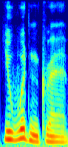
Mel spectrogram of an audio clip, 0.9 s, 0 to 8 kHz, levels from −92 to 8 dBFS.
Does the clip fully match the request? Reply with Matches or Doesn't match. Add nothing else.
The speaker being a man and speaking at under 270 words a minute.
Matches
